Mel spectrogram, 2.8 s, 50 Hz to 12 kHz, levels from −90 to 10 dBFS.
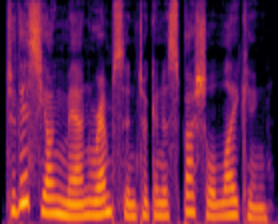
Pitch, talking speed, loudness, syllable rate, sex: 210 Hz, 195 wpm, -15 LUFS, 4.9 syllables/s, female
